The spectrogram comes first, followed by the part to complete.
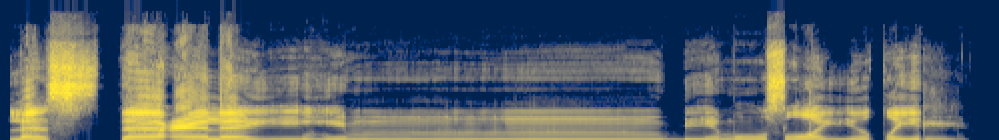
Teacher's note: Ingat rnya tipis ya, enggak tebal. Walaupun sebelumnya ada huruf tebal, tapi dalam kondisi ini karena dia thnya itu sebelumnya kasrah maka ditipiskan.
